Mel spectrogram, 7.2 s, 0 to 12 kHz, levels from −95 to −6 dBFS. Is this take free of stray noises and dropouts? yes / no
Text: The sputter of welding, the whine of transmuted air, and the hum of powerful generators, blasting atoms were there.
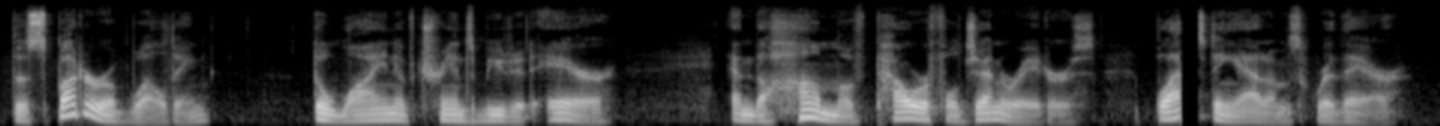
no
